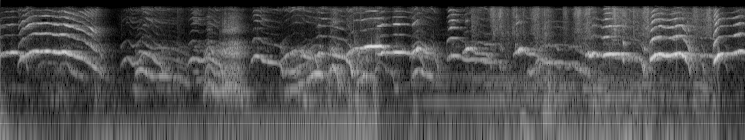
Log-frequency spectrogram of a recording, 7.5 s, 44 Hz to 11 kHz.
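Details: Noisy three-week-old German Shorthaired Pointer puppies, 22 May 2014: continuous overlapping whimpers, arching whines and sharp little squeals from the litter, some calls drawn out, others clipped and repeated.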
